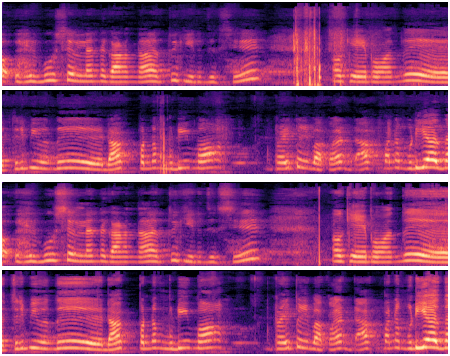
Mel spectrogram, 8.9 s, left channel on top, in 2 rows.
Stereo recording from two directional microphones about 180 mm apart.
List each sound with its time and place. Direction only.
0.0 s a woman's voice: 25° right (ahead or behind)
3.2 s a woman's voice: 45° right (ahead or behind)
8.5 s a woman's voice: 65° right (ahead or behind)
